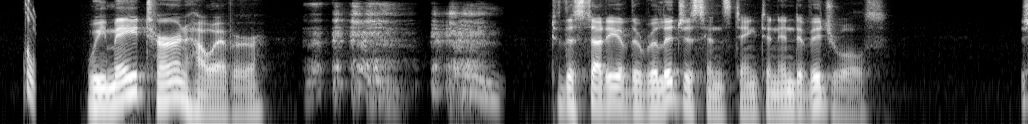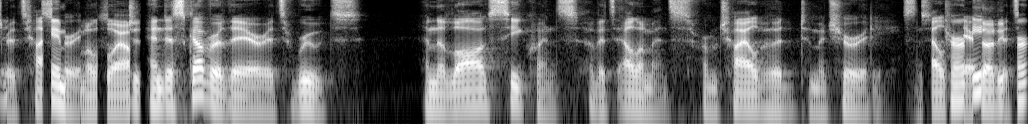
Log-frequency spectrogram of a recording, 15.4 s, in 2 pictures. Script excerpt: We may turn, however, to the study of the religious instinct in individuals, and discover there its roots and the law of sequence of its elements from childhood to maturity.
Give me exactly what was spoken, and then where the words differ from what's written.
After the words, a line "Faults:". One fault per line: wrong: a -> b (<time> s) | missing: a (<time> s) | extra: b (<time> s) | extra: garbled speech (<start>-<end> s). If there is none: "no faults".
We may turn, however, to the study of the religious instinct in individuals, [garbled] and discover there its roots and the law of sequence of its elements from childhood to maturity. [garbled]
Faults:
extra: garbled speech (7.7-8.8 s)
extra: garbled speech (14.5-15.4 s)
